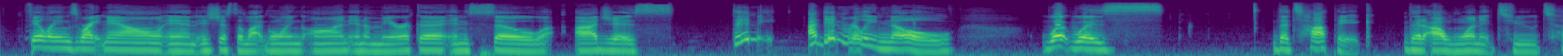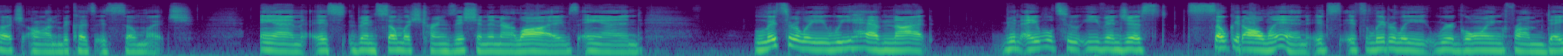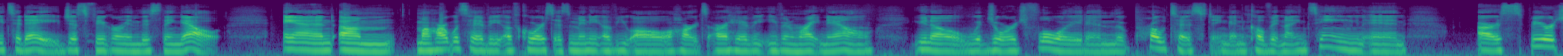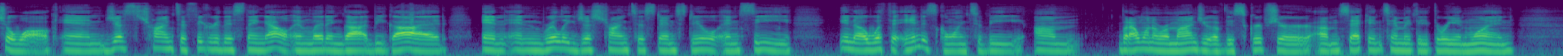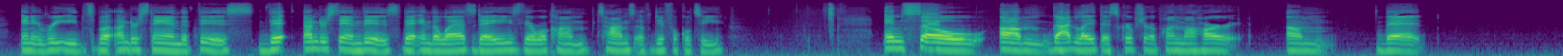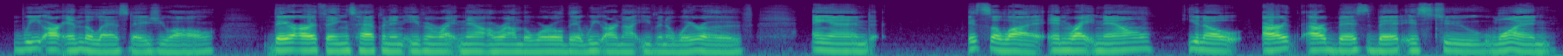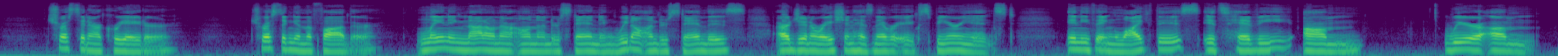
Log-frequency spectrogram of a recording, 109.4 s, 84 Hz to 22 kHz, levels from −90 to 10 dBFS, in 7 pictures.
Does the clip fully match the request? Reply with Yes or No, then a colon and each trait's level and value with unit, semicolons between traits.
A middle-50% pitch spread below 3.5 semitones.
Yes: narrow, 2.4 semitones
